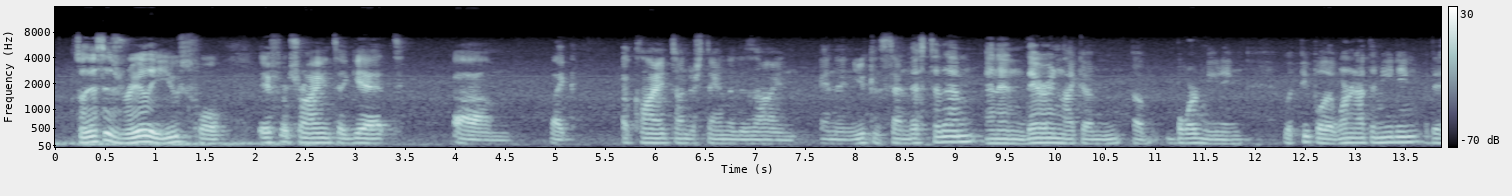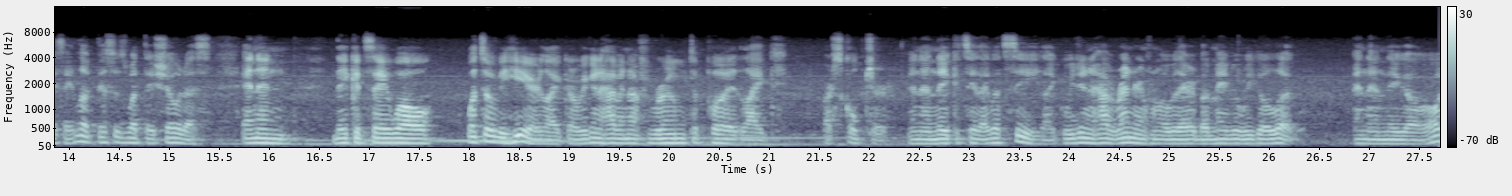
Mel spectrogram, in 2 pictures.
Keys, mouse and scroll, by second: 23.9-24.5 scroll up 11, 25.1 click, 26.3-26.9 scroll up 4, 26.9-27.3 scroll up 4.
